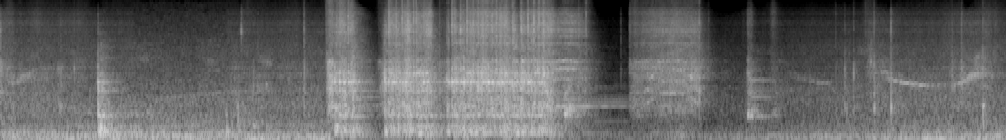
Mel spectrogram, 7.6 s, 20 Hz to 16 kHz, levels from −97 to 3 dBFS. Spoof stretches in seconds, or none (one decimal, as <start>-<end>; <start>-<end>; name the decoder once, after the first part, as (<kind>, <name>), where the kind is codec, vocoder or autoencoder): 0.0-1.0 (autoencoder, DAC-VAE); 1.7-7.6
